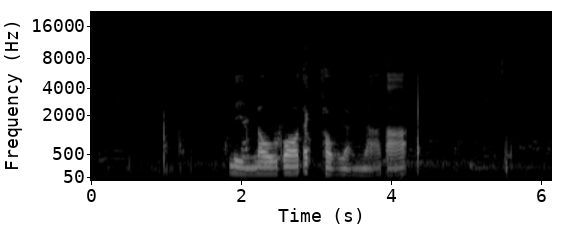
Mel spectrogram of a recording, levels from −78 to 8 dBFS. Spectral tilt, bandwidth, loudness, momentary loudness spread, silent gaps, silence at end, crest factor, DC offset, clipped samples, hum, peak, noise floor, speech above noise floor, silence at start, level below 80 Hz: -6.5 dB/octave; 11.5 kHz; -37 LUFS; 22 LU; none; 1.75 s; 22 dB; under 0.1%; under 0.1%; none; -18 dBFS; -73 dBFS; 36 dB; 0.95 s; under -90 dBFS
